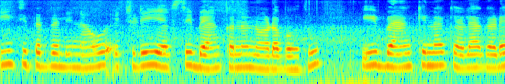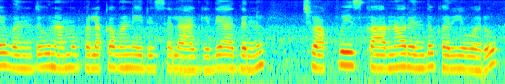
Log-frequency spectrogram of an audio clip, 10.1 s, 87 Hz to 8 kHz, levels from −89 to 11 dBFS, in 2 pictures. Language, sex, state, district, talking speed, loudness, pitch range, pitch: Kannada, female, Karnataka, Mysore, 125 wpm, -17 LUFS, 205-230 Hz, 215 Hz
